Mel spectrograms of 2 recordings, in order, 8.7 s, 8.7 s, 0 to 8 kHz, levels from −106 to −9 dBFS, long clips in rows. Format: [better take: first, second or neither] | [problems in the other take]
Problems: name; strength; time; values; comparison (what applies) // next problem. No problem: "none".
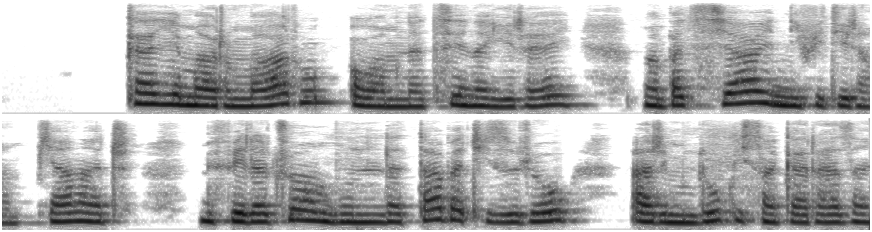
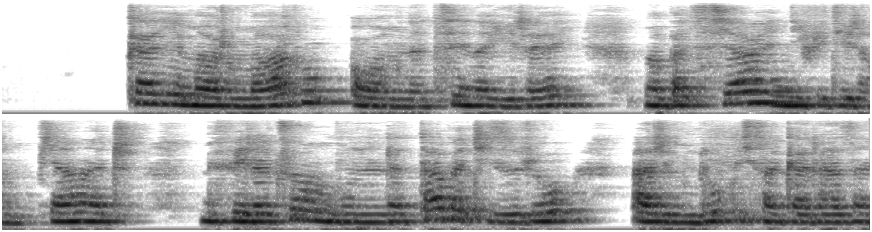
first | room echo; dies away in 0.3 s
